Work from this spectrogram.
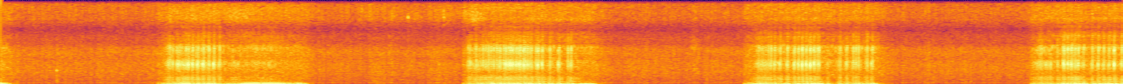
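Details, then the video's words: Domestic cat snoring in deep sleep: deep, rumbling low breaths in long bursts about every three seconds, separated by quiet pauses, with a faint rasp above the rumble. "I love watching him snore in his deep sleep"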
